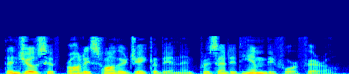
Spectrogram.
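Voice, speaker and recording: Very deep, gravelly male narrator. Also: sing-song, fairly quick. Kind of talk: dramatized scripture narration. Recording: dull lo-fi audio. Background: faint music.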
